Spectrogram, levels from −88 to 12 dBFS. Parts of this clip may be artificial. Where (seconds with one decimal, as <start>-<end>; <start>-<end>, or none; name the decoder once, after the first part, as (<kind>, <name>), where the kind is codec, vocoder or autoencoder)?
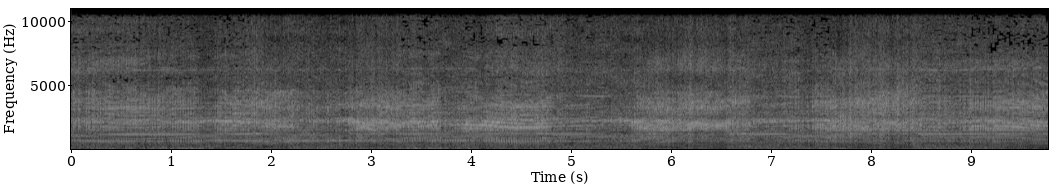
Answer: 1.8-3.3 (codec, SNAC); 5.4-6.8; 7.6-8.5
